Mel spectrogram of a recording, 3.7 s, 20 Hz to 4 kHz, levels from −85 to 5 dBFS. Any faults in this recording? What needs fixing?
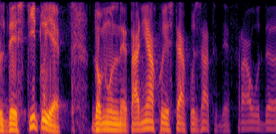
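Microphone overload, 0.0 to 0.7 s and again 1.28 to 1.62 s: the loudest peaks are squared off with a harsh, crackling edge. The likely cause is an input driven about 8 dB and then about 4 dB past the converter's limit, flattening roughly 3 and 2 percent of samples.

Microphone volume stepped down, at 0.63 s and 1.62 s: near the end of the first distorted stretch and right as the second ends, voice and background drop together in a single jump, by about 2 dB and then about 5 dB. This is likely the call software's gain control cutting the device input after detecting clipping.

Zipper noise, 2.32 to 3.07 s: a level fade of roughly 20 dB is applied as 2 dB steps about ten times per second instead of a continuous ramp. Each abrupt step leaves a small click, heard as a ticking that rides on the sound while the level falls. This sits within a call path limited to nothing above 4 kHz.

To prevent these, set the microphone input low enough to leave headroom above the loudest peaks and apply every gain change as a smoothed, per-sample ramp.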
